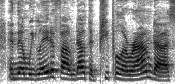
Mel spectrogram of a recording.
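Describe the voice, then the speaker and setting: In a Boston accent, a woman speaks at a moderate pace in an animated tone with ordinary pitch variation. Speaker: motivational humorist. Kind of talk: humorous storytelling.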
